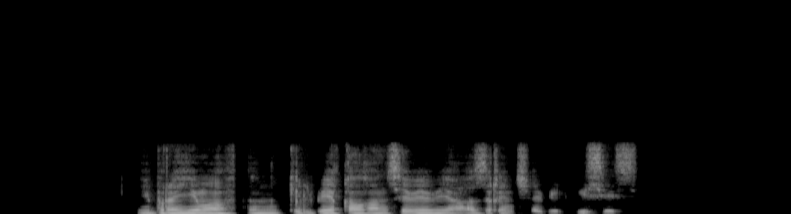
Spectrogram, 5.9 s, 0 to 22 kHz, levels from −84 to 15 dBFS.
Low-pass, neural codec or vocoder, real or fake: 7.2 kHz; none; real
